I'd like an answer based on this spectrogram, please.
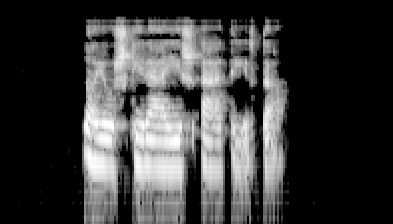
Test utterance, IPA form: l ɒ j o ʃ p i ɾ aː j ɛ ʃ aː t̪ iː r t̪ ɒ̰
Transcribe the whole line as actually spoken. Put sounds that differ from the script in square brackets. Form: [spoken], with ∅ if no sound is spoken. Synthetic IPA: l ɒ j o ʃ [k] i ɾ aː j [i] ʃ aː t̪ iː r t̪ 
